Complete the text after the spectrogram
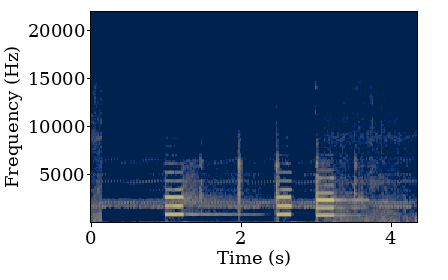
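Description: A phone beeps several times.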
